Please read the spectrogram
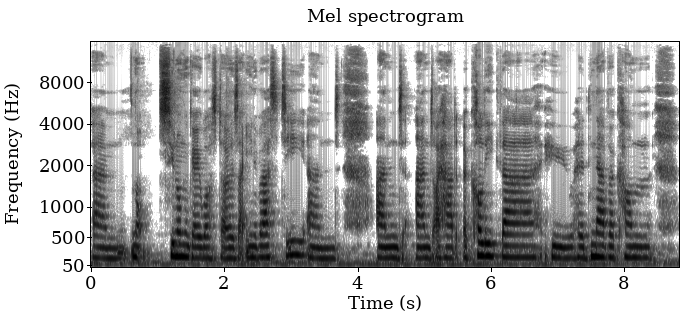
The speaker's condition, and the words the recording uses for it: Stuttering. I use a speech technique, which is all about my breathing.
